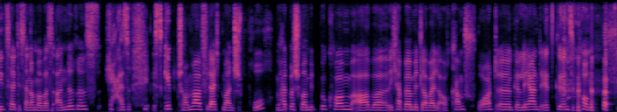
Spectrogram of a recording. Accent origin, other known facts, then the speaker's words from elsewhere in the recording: North Rhine-Westphalia, Germany; Ich komme aus dem Ruhrgebiet, Leute. Da, im Ruhrgebiet macht man das so.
